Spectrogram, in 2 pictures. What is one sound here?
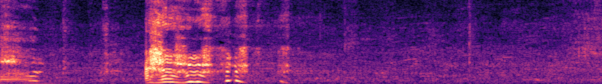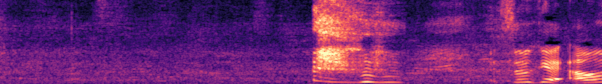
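A young woman speaks excitedly close to the microphone, with a high, lively voice.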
